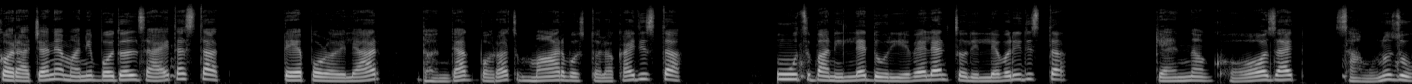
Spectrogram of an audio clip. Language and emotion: Goan Konkani, fearful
